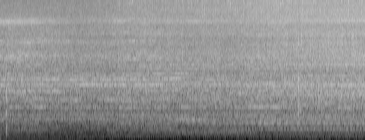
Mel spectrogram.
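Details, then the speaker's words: Ford BA Falcon after power steering high-pressure line replacement, bleeding the system at idle: steady airy hiss and whir as air is pulled through the pump. "oh and i can feel it shuttering and that's air being pulled through the pump"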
